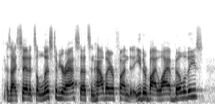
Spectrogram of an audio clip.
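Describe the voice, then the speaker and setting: A man's high-pitched voice with a Southern US accent and fairly even intonation. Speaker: seminary lecturer. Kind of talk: lecture.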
